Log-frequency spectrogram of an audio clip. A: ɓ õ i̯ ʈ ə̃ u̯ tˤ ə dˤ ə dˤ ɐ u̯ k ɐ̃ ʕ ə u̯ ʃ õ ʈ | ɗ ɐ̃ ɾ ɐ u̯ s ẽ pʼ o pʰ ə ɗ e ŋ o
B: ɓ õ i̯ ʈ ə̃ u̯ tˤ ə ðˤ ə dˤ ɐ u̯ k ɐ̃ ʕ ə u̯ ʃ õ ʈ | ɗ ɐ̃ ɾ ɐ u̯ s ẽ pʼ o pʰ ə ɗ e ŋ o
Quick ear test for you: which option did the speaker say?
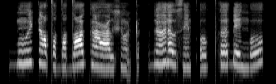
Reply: A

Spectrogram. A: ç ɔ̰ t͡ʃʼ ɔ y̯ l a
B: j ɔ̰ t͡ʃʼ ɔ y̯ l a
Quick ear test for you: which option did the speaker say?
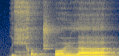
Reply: A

